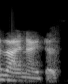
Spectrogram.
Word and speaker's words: rhinitis: इसे राइनाइटिस नहीं पढ़ते, एक साइलेंट होता है, इसे हम पढ़ते हैं राइनाइटिस।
